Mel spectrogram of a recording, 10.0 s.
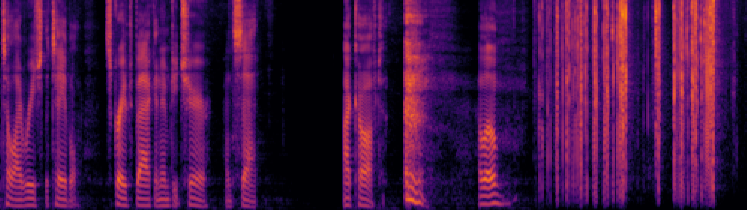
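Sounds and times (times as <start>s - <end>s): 
speech: 0.0s - 3.5s, 4.6s - 5.8s, 6.4s - 6.9s
playing cards being dealt: 7.2s - 9.9s.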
